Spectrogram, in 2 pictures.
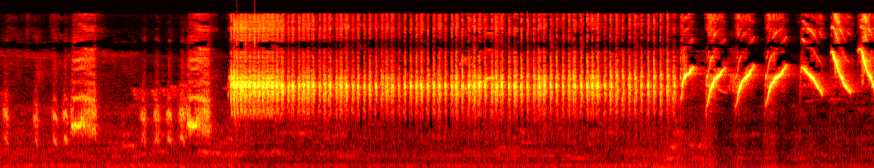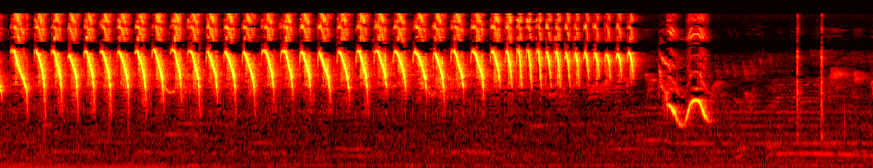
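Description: White-rumped shama (murai batu) singing. It opens with a few short calls, then gives a harsh buzzing trill for about four seconds. Next comes a long fast run of repeated sweeping notes, about six a second, for some six seconds, and it ends with one short lower note.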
